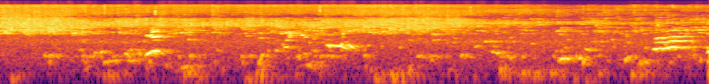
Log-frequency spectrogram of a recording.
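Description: People splash water around in a playful group, a soft, fairly distant wash of sloshing and scattered splashes with a few louder slaps near the end, under faint background voices.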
